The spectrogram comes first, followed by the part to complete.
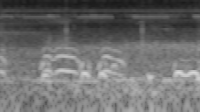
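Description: An owl hooting, a run of several short pitched hoots.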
